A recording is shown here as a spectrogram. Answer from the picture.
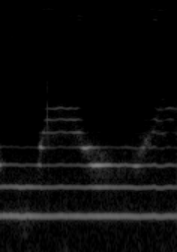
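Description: A woman's voice holding one long, steady, fairly high "ooo" tone. Its vowel opens and closes about once a second. It is a mouth-made imitation of UFO lights blinking in and out.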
